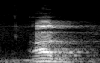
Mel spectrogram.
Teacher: نون ساکن ہے اور حروف حلقی میں سے کوئی حرف نہیں ہے، اس لیے ہم یہاں پہ غنہ کریں گے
